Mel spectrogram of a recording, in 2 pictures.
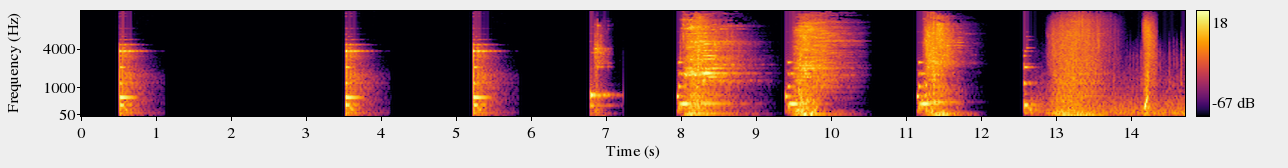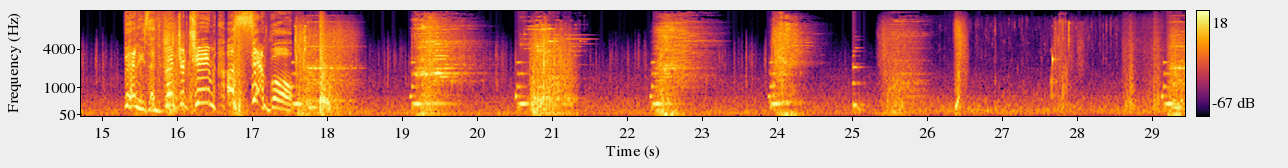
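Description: Short game menu chimes sound as selections change.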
